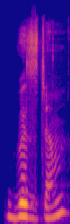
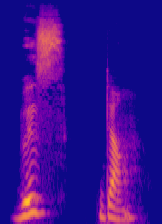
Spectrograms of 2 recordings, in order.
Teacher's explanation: The syllable wiz is stressed and dum is not stressed.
